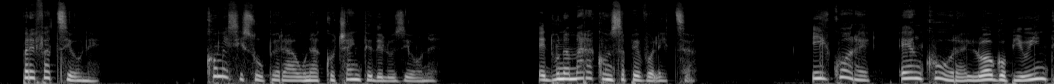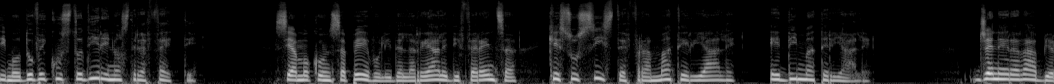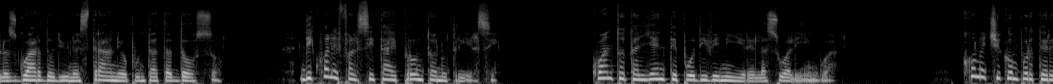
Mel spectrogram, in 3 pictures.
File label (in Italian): audiolibro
